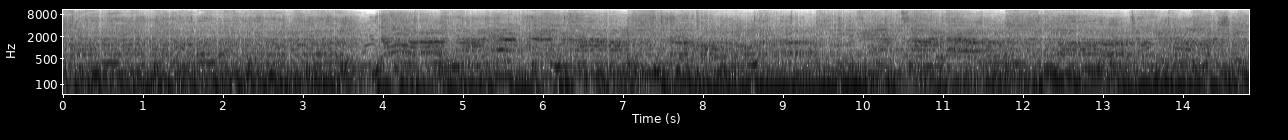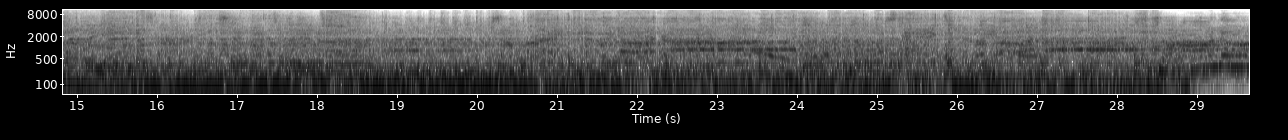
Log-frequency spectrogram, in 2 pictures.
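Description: Rock band playing live with a singer, amplified through a large outdoor PA and heard from the crowd: loud, with heavy bass.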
